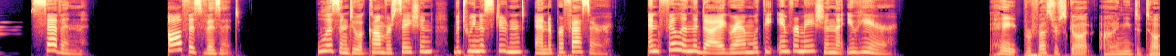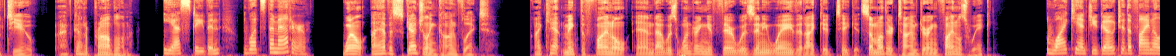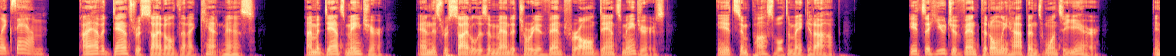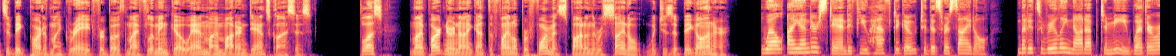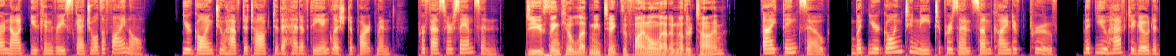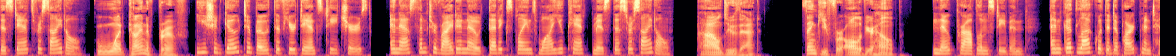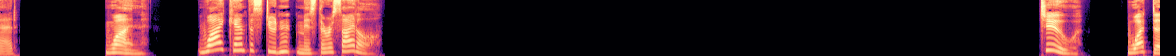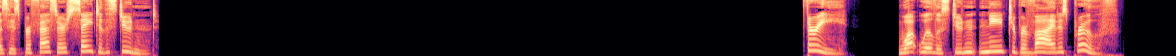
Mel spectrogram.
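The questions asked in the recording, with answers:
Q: Why can't the student miss the recital?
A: It is mandatory for all dance majors, can't be made up, and is a big part of his grade

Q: What will the student need to provide as proof?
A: Notes from both of his dance teachers explaining why he can't miss the recital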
